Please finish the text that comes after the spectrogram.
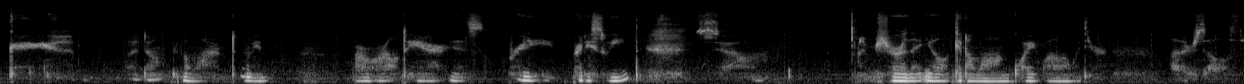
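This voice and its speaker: A woman playing a calm, reassuring transit station attendant in a sci-fi ASMR roleplay, speaking in a soft, breathy whisper with a halting, chatty manner. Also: sits low, poor audio. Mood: confiding.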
